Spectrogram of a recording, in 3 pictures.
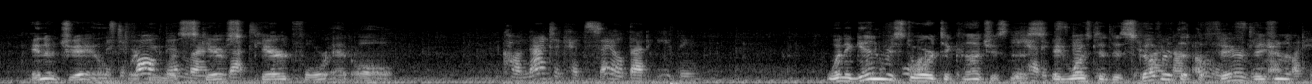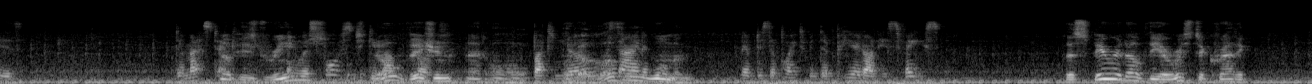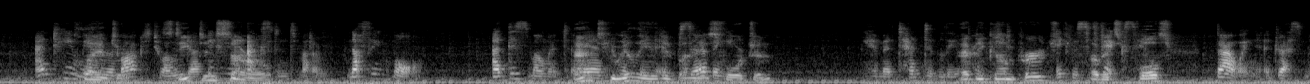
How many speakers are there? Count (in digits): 2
